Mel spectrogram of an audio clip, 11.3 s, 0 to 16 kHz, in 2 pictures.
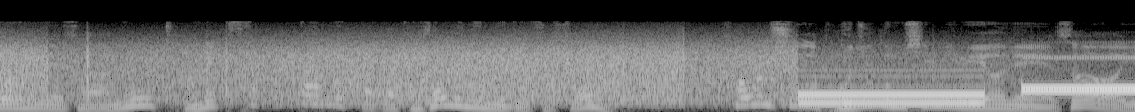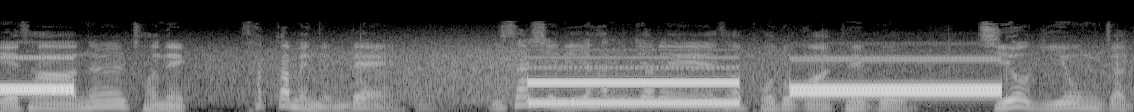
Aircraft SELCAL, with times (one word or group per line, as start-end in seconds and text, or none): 4.0-6.0 AG-JK
8.3-10.7 AM-HK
